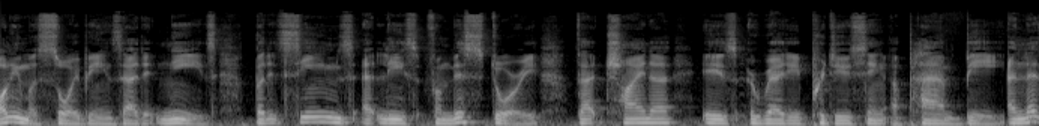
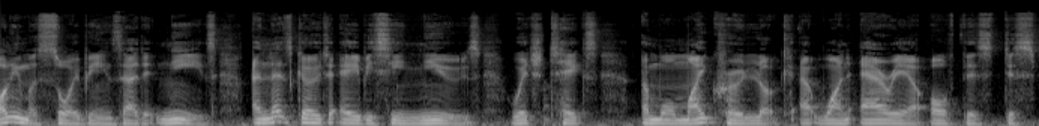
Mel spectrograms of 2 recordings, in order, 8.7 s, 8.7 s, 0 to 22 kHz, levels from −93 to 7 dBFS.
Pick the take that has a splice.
second; 2 cuts; at 2.1 s, 4.5 s

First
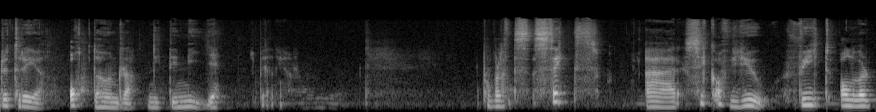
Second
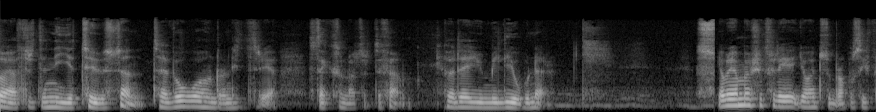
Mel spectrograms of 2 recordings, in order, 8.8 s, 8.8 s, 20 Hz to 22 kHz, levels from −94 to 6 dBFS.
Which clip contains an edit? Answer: second; 2 cuts; at 4.4 s, 7.1 s

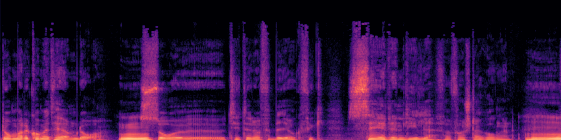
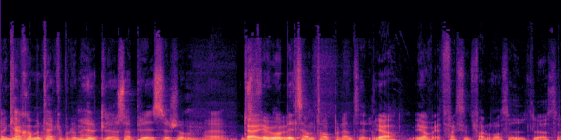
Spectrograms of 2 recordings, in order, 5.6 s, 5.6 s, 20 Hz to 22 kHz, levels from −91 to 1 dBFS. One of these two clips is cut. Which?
second; 1 cut; at 2.5 s

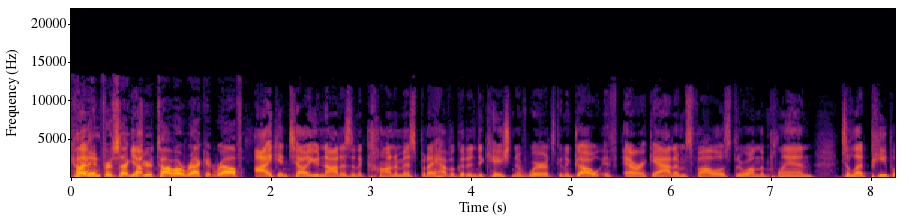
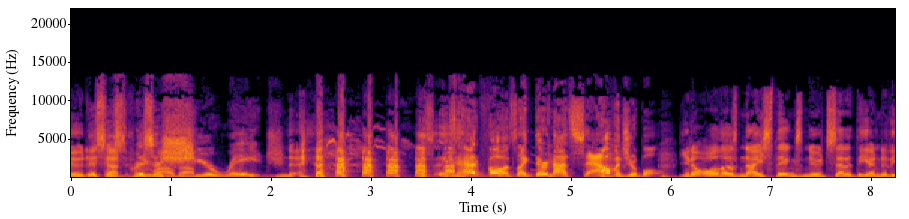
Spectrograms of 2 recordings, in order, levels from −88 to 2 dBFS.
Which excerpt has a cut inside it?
first; 1 cut; at 1.7 s

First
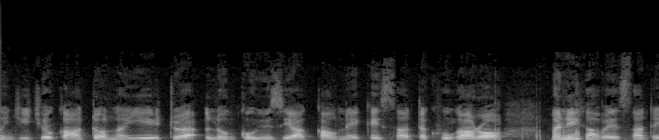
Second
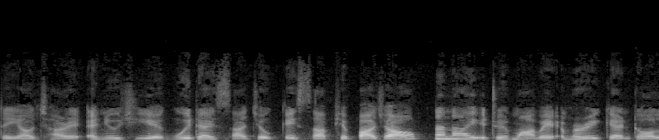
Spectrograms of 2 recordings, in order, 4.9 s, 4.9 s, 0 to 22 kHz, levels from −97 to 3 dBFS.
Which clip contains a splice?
second; 1 cut; at 3.2 s

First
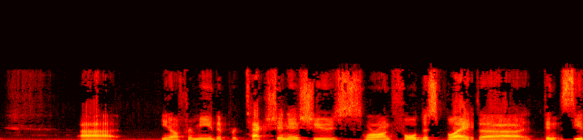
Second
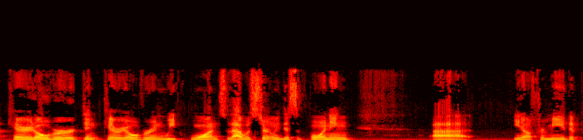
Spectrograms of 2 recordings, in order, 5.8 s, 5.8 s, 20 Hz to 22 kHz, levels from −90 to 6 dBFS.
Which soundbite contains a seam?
first; 2 cuts; at 3.6 s, 4.7 s

